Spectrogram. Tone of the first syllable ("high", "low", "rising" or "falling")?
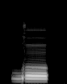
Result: low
